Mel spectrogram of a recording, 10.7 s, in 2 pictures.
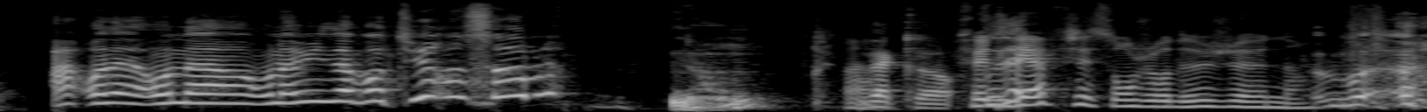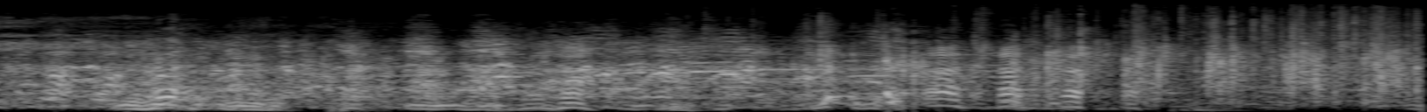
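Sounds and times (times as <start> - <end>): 
speech: 0.2 - 9.5
laughter: 5.1 - 10.1
studio audience applause: 6.8 - 10.7.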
